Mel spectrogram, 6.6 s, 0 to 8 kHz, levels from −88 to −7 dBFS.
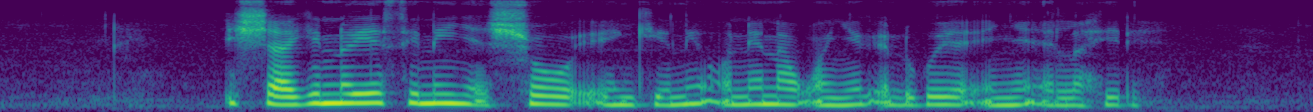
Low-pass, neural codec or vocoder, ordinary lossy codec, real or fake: none; none; none; real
